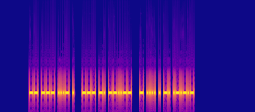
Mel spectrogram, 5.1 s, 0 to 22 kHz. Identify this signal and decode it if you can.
Morse code, heard as a keyed tone, about 50 wpm, 700 Hz. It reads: MOVE ON, THEN.
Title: Sentences from Top 200 Words 50wpm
